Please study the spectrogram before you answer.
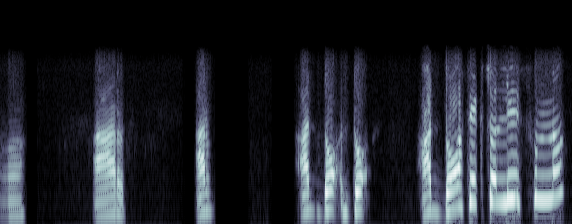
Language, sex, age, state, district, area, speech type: Bengali, male, 18-30, West Bengal, Jalpaiguri, rural, conversation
